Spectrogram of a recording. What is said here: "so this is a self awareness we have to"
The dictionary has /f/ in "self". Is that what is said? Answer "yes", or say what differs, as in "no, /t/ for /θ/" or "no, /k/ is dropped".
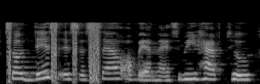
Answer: no, /f/ is dropped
